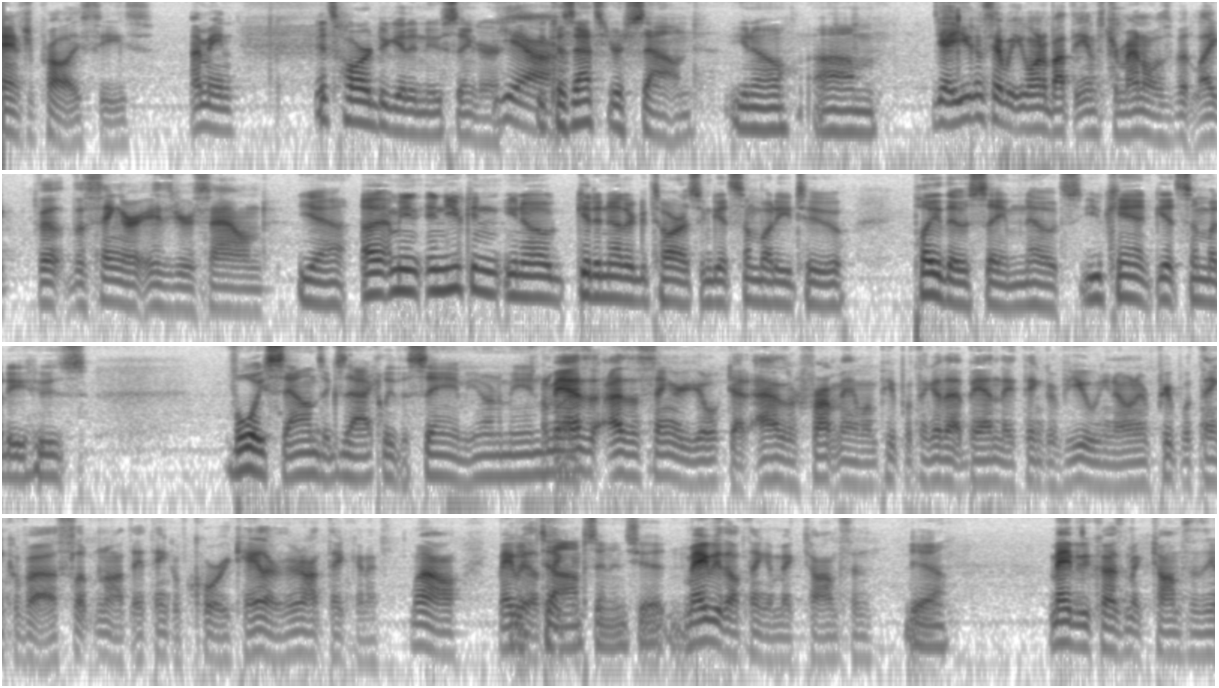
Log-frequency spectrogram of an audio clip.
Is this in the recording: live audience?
no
